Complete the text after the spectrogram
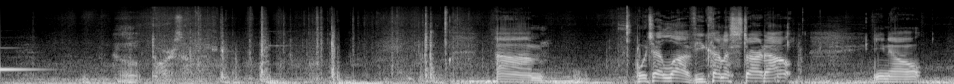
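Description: A man talks casually up close in a car.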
